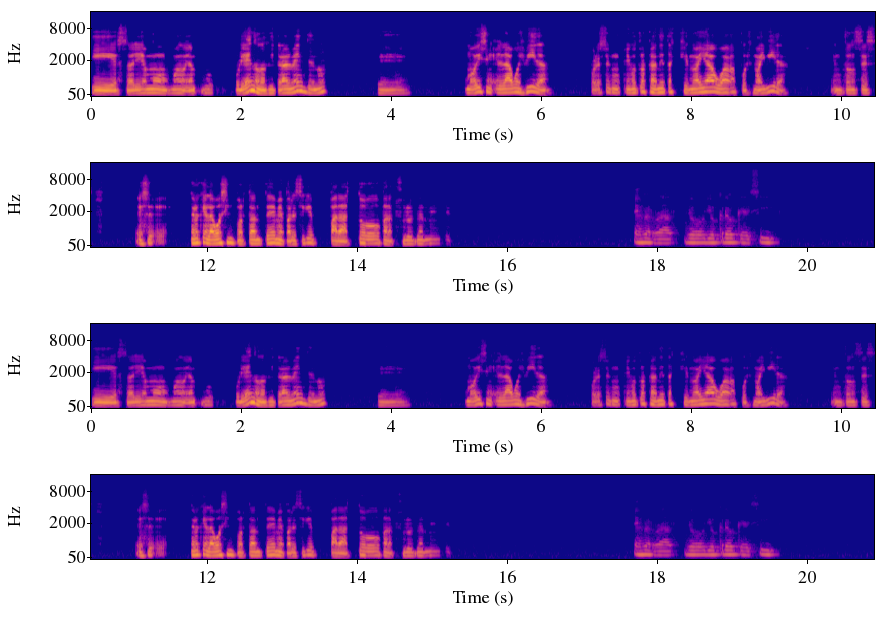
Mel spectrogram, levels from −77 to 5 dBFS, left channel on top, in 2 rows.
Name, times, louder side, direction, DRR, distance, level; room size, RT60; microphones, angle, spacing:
voice 1, 0.0-1.6 1.9-3.1 3.8-4.2 5.0-6.1 6.7-9.3 9.9-10.4 11.0-11.4 11.8-15.1, left 4 dB, 60° left, 0.6 m, -23 dB
voice 2, 17.7-19.6, left 1 dB, 25° left, 0.8 m, -35 dB
head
